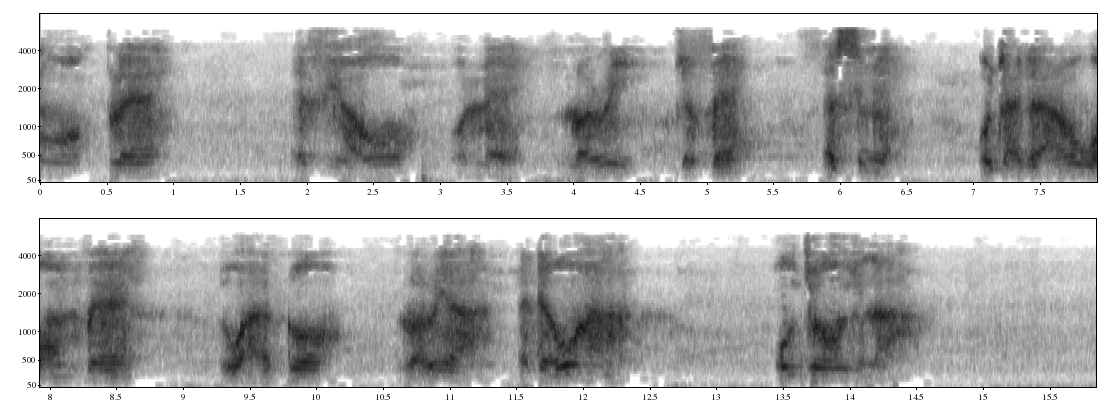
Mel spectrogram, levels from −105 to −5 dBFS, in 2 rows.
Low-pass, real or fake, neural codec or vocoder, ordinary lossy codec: 7.2 kHz; fake; codec, 24 kHz, 6 kbps, HILCodec; MP3, 24 kbps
